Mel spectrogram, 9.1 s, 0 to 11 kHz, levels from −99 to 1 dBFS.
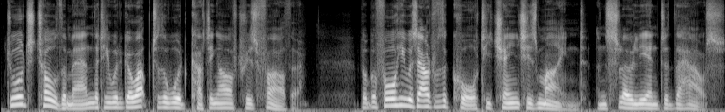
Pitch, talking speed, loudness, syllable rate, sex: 135 Hz, 220 wpm, -18 LUFS, 5.5 syllables/s, male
